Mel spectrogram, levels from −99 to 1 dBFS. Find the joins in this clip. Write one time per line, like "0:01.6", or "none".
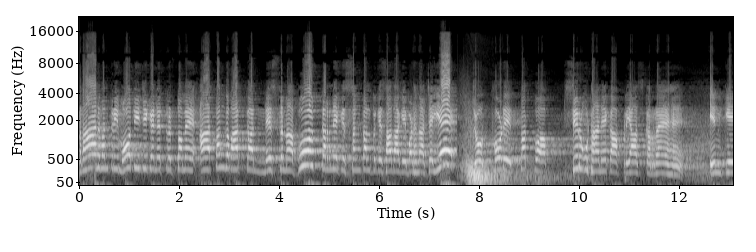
0:07.7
